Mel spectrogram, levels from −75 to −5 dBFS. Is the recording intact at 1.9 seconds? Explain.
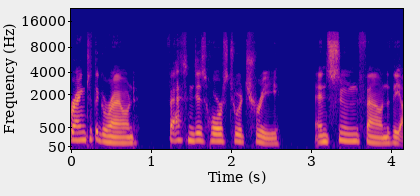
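Yes, the speech at 1.9 seconds is intact, with no dropout, click or other fault at that point, only the light coloration of Opus voice compression running normally.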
